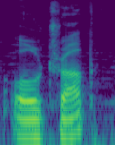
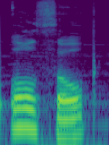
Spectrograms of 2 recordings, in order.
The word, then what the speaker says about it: Althorp: The pronunciation, Althorp, is the preferred one of the Spencer family, although Althorp is an alternative, more common pronunciation.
